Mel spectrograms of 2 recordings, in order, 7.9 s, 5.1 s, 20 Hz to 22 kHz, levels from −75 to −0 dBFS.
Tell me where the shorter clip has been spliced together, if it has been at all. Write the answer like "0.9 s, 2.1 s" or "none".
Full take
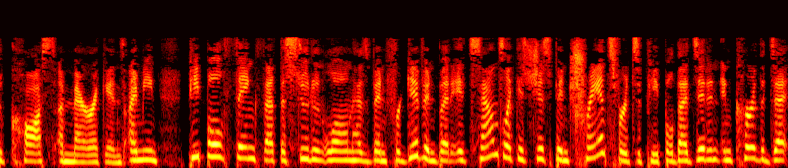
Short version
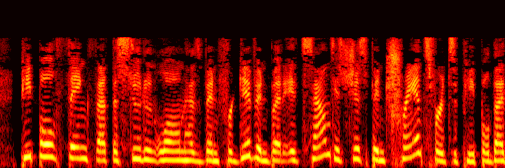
3.3 s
